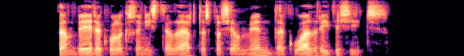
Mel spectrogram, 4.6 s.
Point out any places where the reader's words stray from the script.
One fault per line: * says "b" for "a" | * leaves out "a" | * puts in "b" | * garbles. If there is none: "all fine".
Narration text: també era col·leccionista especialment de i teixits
* puts in "d'art"
* puts in "quadre"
